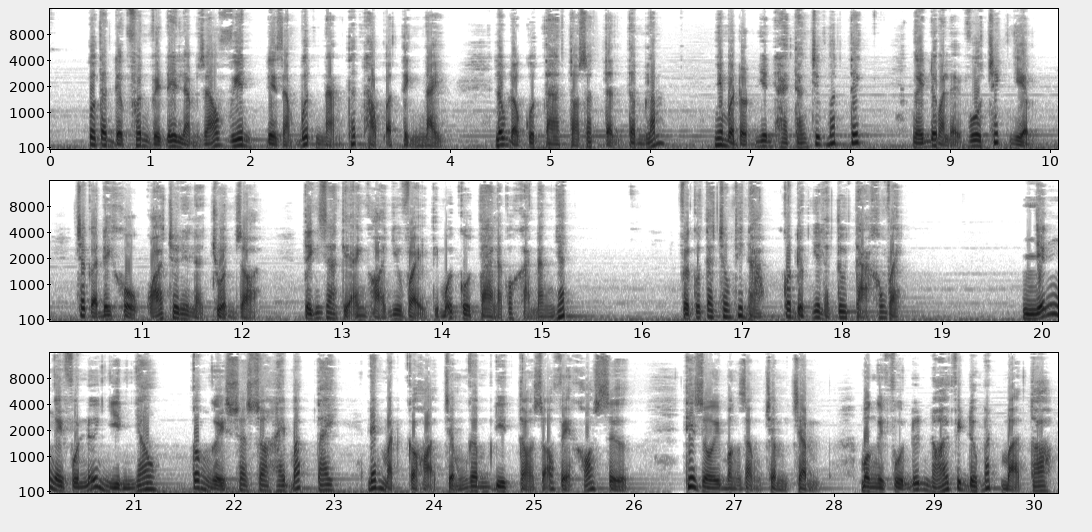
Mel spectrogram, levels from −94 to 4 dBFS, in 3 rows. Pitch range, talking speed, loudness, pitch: 95-155 Hz, 245 wpm, -14 LUFS, 125 Hz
